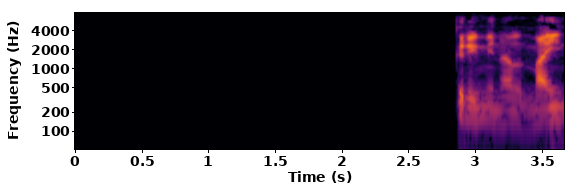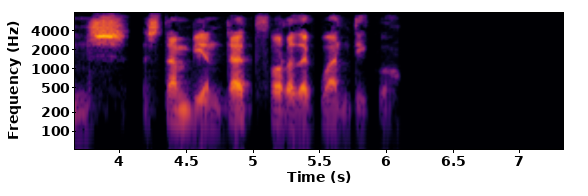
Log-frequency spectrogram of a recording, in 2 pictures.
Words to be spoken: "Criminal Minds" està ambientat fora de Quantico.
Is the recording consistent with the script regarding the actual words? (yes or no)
yes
